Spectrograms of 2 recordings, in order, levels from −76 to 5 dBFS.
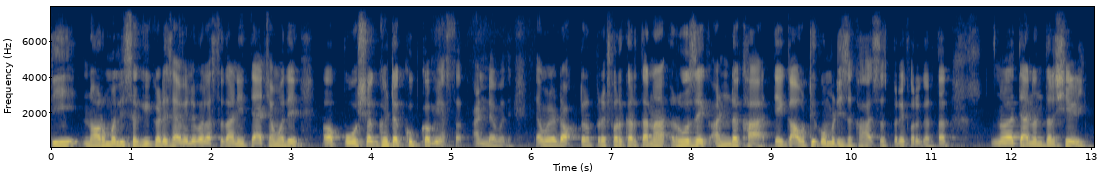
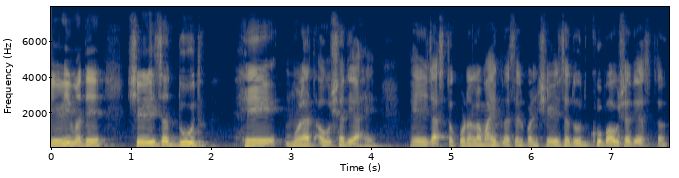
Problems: constant background noise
